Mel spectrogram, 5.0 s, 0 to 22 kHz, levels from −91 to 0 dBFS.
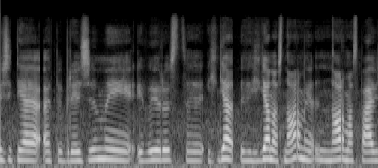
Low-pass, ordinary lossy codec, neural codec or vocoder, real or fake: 14.4 kHz; Opus, 64 kbps; autoencoder, 48 kHz, 128 numbers a frame, DAC-VAE, trained on Japanese speech; fake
